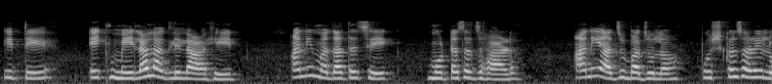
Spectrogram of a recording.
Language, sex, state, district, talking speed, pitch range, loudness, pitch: Marathi, female, Maharashtra, Gondia, 115 wpm, 270-320 Hz, -18 LUFS, 290 Hz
